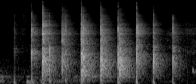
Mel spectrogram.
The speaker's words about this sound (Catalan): Ah, un aplaudiment.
